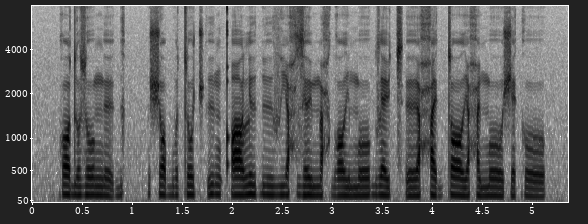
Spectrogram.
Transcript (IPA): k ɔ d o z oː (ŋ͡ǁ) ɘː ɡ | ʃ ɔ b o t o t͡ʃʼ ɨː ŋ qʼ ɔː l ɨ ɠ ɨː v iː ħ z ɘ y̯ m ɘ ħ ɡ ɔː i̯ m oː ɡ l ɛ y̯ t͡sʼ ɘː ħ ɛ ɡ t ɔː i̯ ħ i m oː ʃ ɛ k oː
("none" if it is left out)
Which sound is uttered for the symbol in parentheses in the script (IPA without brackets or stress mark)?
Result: ŋ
